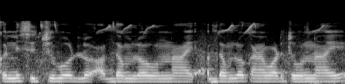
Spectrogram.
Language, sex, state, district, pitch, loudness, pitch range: Telugu, male, Telangana, Mahabubabad, 140 Hz, -12 LUFS, 135-145 Hz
